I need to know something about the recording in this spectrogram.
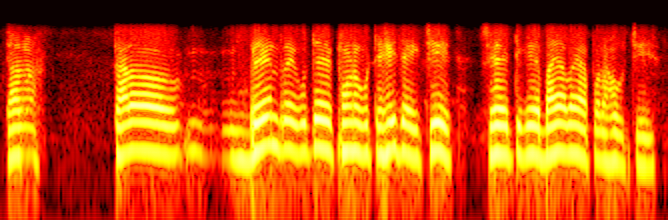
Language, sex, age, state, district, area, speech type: Odia, male, 45-60, Odisha, Nabarangpur, rural, conversation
